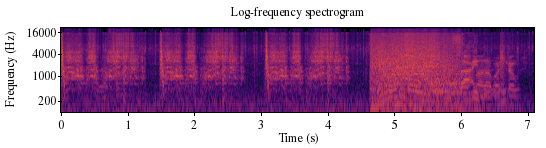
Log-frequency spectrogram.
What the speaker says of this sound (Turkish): Araba çalıştı.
